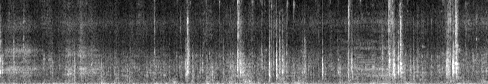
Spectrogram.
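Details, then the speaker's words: Opel Zafira driven on rough road after replacing right-front suspension struts for passenger-side knocking: loose irregular rattles and knocks over road rumble; driver suspects an unclosed door, found rear door open. "Что-то всё ещё гремит. Что это может быть?"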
